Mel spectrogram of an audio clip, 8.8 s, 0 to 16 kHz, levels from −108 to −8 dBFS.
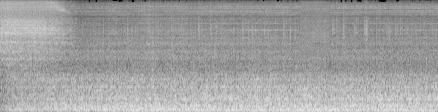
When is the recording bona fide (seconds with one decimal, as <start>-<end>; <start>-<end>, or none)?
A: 0.0-6.0; 6.6-8.8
